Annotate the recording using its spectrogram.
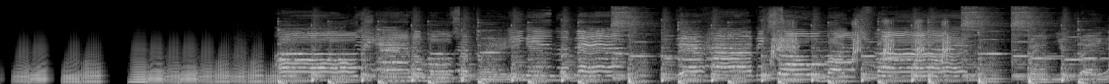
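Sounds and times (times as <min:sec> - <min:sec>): tuba playing short low notes: 0:00.0 - 0:02.7.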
